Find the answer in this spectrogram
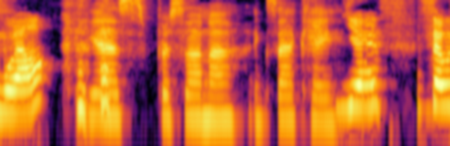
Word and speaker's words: Prasanna: I don't know if I pronounce his name well. Yes, Prasanna, exactly.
